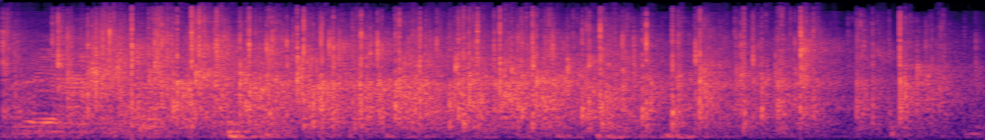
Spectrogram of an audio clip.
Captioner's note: applause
